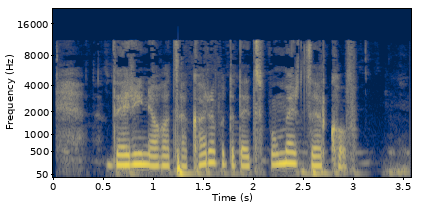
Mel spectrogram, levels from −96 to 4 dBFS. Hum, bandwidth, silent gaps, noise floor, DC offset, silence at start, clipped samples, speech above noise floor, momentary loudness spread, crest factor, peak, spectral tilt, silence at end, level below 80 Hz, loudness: none; 11.5 kHz; none; -35 dBFS; under 0.1%; 0.05 s; under 0.1%; 22 dB; 21 LU; 14 dB; 0 dBFS; -6.5 dB/octave; 0.05 s; -28 dBFS; -14 LUFS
